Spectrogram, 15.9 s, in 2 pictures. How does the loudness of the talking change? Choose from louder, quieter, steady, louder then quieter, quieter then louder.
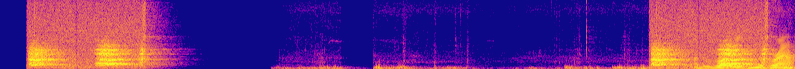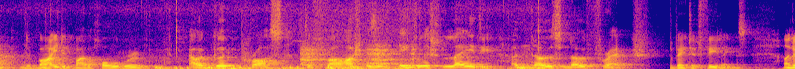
quieter.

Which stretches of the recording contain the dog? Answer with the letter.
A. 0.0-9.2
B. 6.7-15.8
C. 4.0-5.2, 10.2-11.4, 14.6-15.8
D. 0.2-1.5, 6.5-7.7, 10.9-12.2
D.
